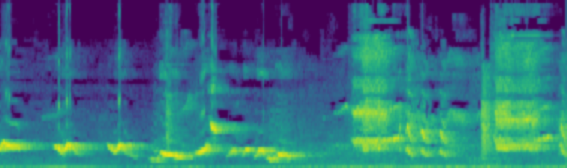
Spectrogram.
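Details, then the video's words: A white-rumped shama sings harsh variations: descending slurred whistles and buzzy phrases give way to loud, scratchy squawking bursts packed with high notes. "MURAI BATU Full Tembakan Variasi Kasar Mewah"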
